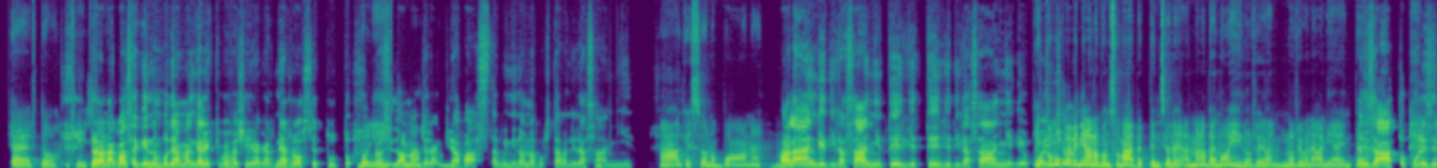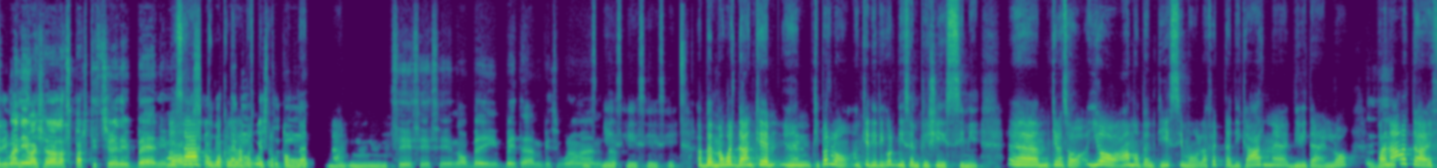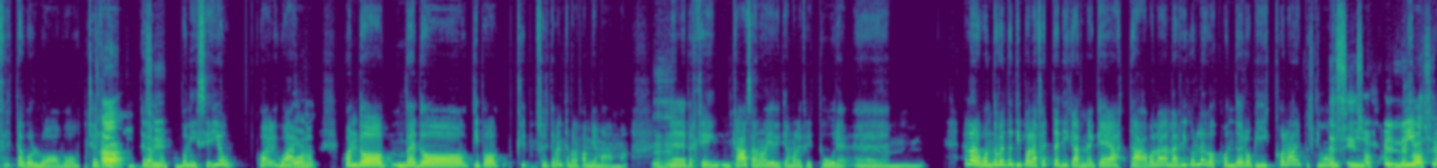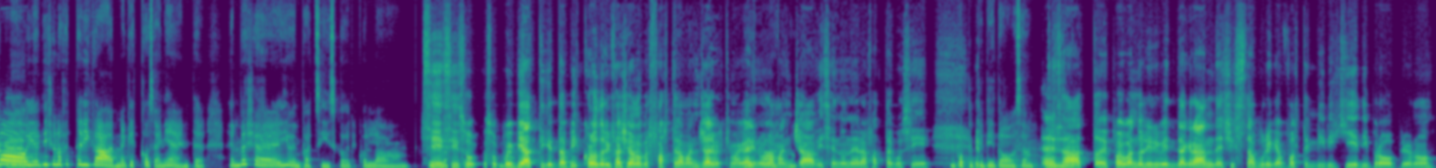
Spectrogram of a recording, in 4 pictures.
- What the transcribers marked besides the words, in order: "Buonissima" said as "bonissima"; other noise; "cioè" said as "ceh"; other background noise; chuckle; "Vabbè" said as "abbè"; "cioè" said as "ceh"; "buonissi" said as "bonissi"; tapping; drawn out: "Ehm"; stressed: "di gioia"
- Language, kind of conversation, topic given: Italian, unstructured, Qual è il tuo ricordo più bello legato al cibo?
